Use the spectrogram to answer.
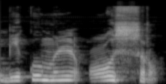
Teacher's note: सीन पे सीटी और रा पुर पड़ा जाएगा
